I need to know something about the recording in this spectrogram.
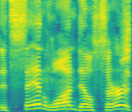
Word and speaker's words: San Juan del Sur: It's San Juan del Sur.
